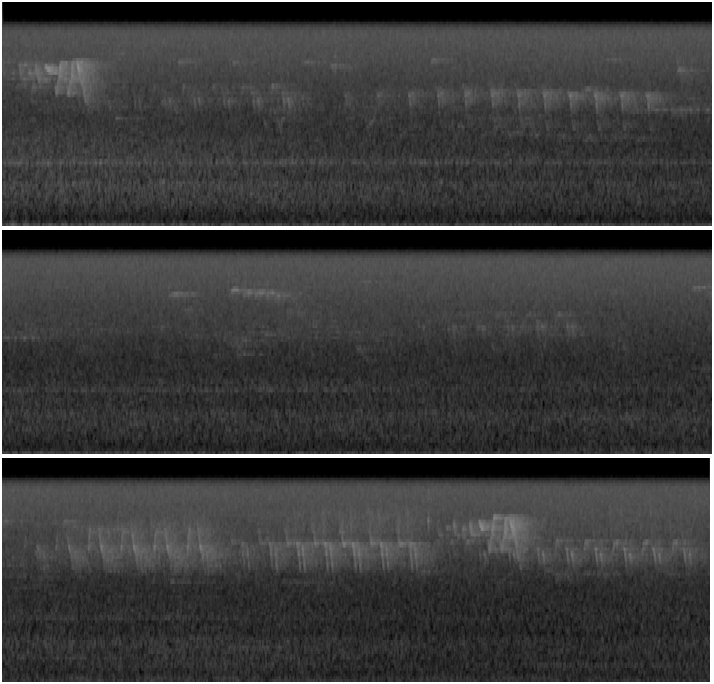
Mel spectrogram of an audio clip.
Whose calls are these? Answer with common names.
Chestnut-sided Warbler, Ovenbird, Northern Cardinal, Black-capped Chickadee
